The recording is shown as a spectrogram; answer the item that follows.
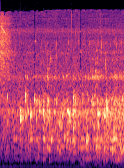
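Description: Scuba regulator exhaust bubbles heard underwater: an irregular bubbling and gurgling that starts about half a second in.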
